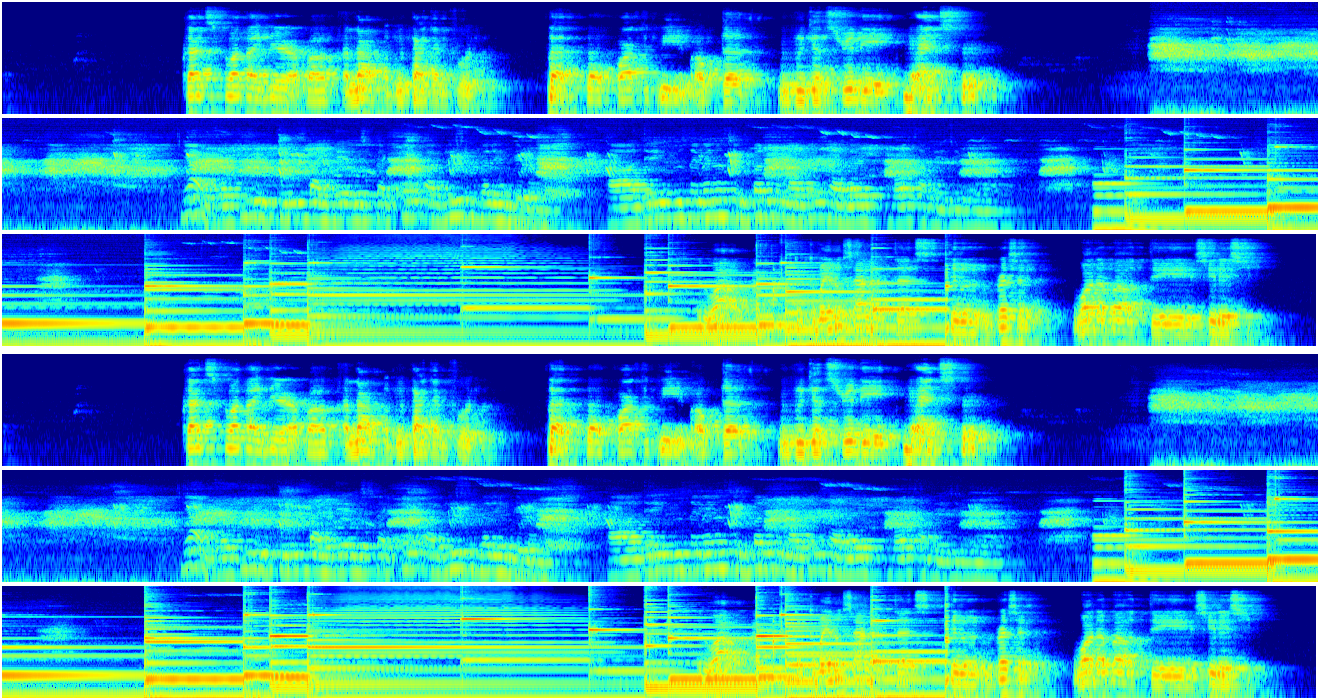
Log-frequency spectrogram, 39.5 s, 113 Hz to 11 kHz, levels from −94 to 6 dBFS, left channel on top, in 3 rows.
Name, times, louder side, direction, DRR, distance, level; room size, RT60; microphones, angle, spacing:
voice 1, 1.8-4.7 5.5-7.5 7.8-9.8 33.3-34.0 34.2-36.7 37.0-38.8, equal, 15° right, 1 dB, 2.5 m, -27 dB
Bird vocalization bird call bird song / Crow, 11.5-19.8 20.1-23.3 23.5-29.6 30.1-30.6, left 4 dB, 65° left, 7.9 m, -40 dB
voice 2, 14.9-23.1, left 1 dB, 25° left, 4 dB, 7.3 m, -40 dB
sound 1, 24.1-35.8, right 4 dB, 75° right, 1.6 m, -24 dB
Trumpet, 27.8-32.5, right 5 dB, 35° right, 2.5 m, -41 dB
27.0 x 21.5 x 5.2 m, 0.62 s
head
